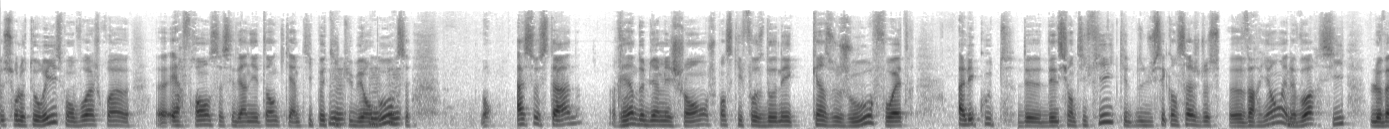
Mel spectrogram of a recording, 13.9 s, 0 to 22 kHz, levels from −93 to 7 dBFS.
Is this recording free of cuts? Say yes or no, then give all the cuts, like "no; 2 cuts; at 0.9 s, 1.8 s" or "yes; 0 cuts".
no; 4 cuts; at 2.8 s, 10.2 s, 10.6 s, 12.2 s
